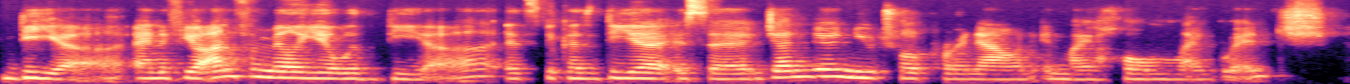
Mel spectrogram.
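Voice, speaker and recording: A young woman from Malaysia, Malay her first tongue, shares her story over a video call. Her voice sits low and she takes her time, filling pauses with ums and uhs. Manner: warm, unhurried, frequent ums and uhs. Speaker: workshop facilitator.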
